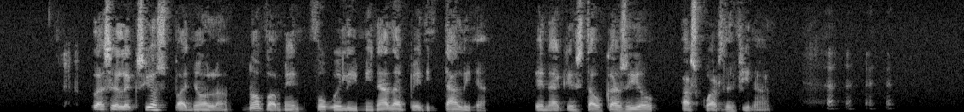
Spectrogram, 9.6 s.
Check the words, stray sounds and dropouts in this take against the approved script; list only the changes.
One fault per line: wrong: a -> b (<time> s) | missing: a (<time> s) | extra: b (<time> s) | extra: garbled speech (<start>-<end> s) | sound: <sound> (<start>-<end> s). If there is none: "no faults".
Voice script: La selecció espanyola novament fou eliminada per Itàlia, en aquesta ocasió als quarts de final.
sound: laugh (8.0-9.0 s)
